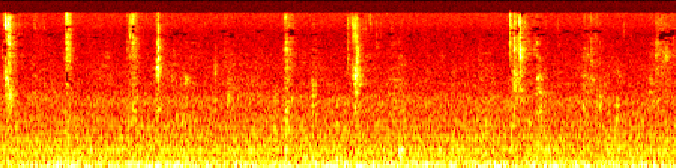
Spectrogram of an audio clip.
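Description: Near silence with a few faint, scattered clicks: the mouth sounds of someone chewing food.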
